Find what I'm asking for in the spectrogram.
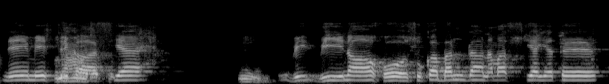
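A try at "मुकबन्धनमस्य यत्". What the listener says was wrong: It is not Sukabandhanam. Mukabandhanam.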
